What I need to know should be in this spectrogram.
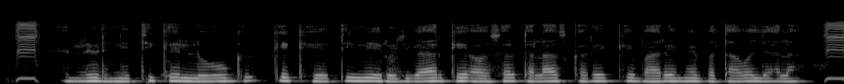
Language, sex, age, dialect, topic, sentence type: Bhojpuri, female, 18-24, Western, agriculture, statement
